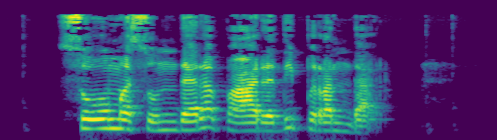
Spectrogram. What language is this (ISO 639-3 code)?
tam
